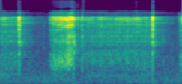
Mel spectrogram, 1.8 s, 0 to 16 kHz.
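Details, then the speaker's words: Northern Electric 302 rotary desk telephone, rotary dial tested on an analyzer before reinstalling in the cover: crisp ratcheting wind-up, then a smooth, even whirring return with regular clicks; numbers register properly, normal dial return. "we'll go ahead and dial we have a nice smooth return"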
